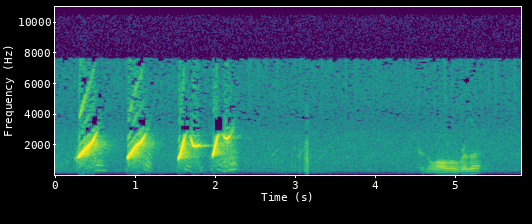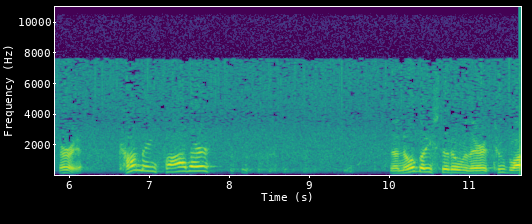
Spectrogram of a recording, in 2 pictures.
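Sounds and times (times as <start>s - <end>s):
person whistling a loud calling signal outdoors: 0.3s - 2.3s
speech: 7.0s - 7.9s, 10.0s - 11.6s.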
